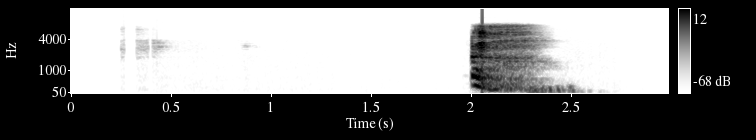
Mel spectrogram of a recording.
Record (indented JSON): {
  "cough_length": "3.0 s",
  "cough_amplitude": 16200,
  "cough_signal_mean_std_ratio": 0.22,
  "survey_phase": "beta (2021-08-13 to 2022-03-07)",
  "age": "18-44",
  "gender": "Female",
  "wearing_mask": "No",
  "symptom_runny_or_blocked_nose": true,
  "symptom_onset": "8 days",
  "smoker_status": "Never smoked",
  "respiratory_condition_asthma": true,
  "respiratory_condition_other": false,
  "recruitment_source": "REACT",
  "submission_delay": "3 days",
  "covid_test_result": "Negative",
  "covid_test_method": "RT-qPCR",
  "influenza_a_test_result": "Negative",
  "influenza_b_test_result": "Negative"
}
